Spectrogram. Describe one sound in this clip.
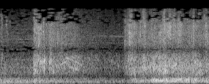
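A man splashes and thrashes in the water.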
